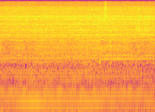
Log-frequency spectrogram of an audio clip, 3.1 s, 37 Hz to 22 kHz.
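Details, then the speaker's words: Kohree HY1733 12V 3.5 GPM 55 PSI diaphragm RV water pump, microphone pointed at pump, meter reading about 68–69 dB: steady even low buzz with soft rapid pulse about three a second; running normally, much quieter than the Shurflo. "wow right about 68 69 that is a huge difference in noise level and it sounds pretty apparent to me here just listening in the vibrations are a lot softer not nearly as loud"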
